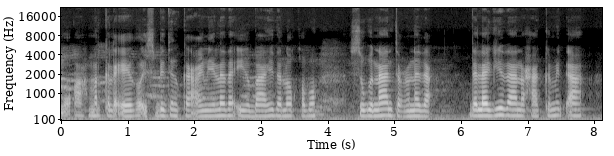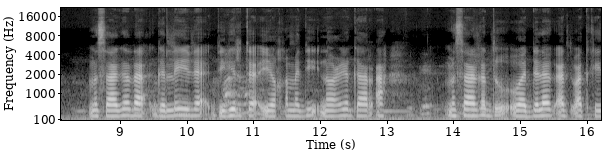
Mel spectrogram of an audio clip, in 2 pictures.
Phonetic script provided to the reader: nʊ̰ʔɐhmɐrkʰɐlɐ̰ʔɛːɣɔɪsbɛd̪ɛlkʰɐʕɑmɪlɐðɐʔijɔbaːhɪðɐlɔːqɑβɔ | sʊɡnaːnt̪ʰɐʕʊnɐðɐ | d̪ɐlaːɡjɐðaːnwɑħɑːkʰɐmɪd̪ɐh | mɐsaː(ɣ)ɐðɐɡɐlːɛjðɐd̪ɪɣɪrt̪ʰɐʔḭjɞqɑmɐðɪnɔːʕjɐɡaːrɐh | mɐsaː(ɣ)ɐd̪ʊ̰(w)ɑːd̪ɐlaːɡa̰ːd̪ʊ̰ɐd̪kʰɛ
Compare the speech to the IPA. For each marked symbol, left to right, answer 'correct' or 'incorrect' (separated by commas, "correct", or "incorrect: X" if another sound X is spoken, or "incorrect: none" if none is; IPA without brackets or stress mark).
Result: correct, correct, correct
